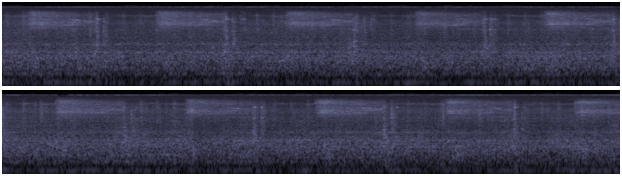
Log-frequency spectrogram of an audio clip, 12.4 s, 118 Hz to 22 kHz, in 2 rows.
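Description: Cab of an ALn 668 Breda diesel railcar running at speed over a steel truss bridge: steady drone of its Fiat naturally aspirated engines with wheel-and-rail rumble. A windscreen wiper swishes across the rain-wet glass about once a second.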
